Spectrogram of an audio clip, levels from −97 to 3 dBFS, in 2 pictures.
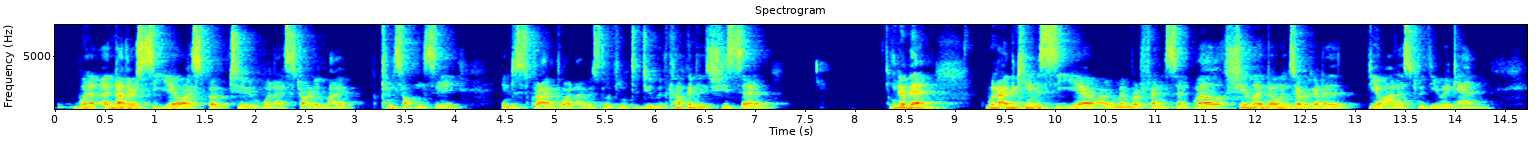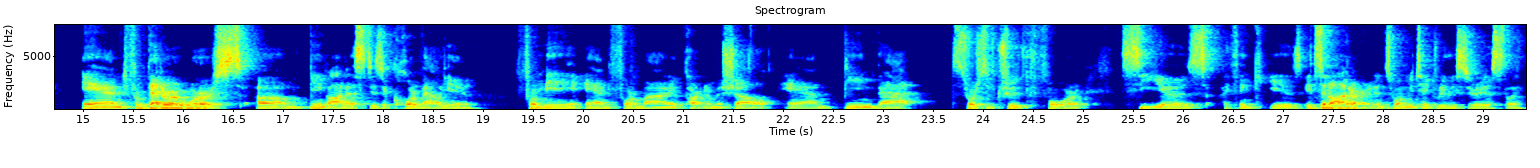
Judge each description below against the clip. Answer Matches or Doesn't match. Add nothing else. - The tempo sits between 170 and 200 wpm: Matches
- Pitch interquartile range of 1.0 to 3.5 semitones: Matches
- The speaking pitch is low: Matches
